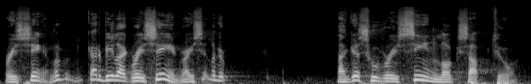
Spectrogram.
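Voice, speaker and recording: A man's voice: a little high, big pitch swings, normal speed, a little mellow. An older man giving a rambling, folksy public comment at a council meeting lectern. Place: council chamber at a lectern mic.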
